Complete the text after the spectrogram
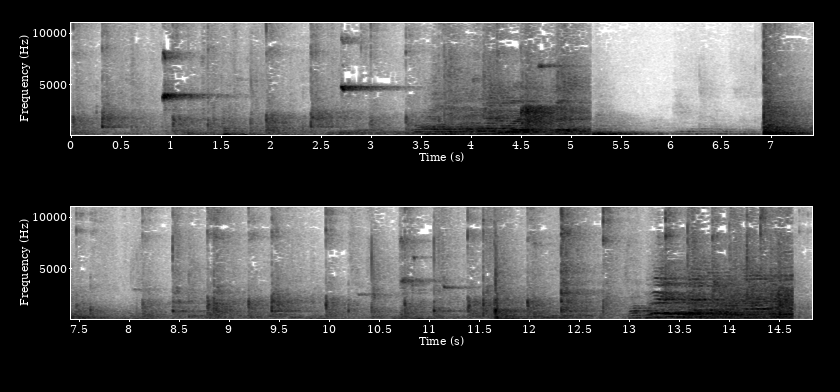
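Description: A table tennis ball clicks back and forth on paddles and the table in a large echoing hall.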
